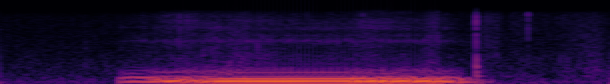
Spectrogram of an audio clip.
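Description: One long, low, droning snore lasting over a second, ending in a short huff. Snoring.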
